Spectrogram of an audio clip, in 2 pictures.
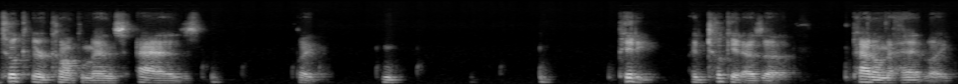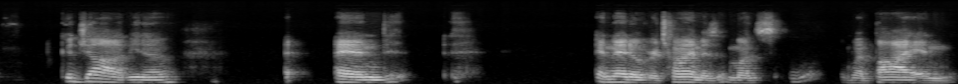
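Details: Adult male reporter who is a person who stutters, noted to have a pronounced stutter; stuttering.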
